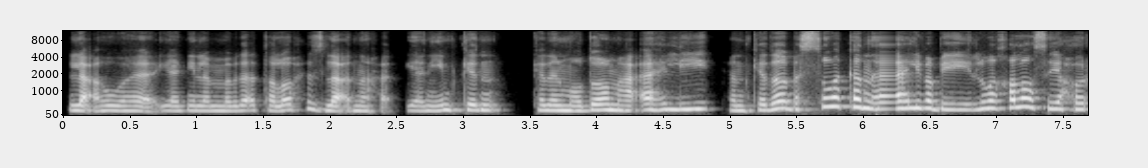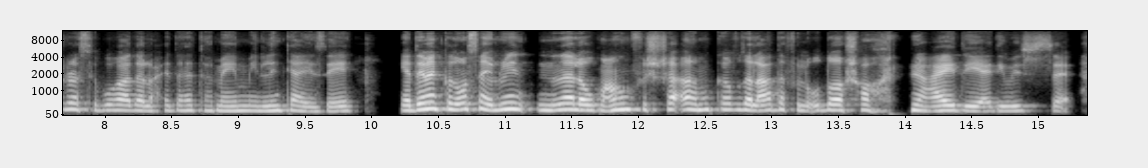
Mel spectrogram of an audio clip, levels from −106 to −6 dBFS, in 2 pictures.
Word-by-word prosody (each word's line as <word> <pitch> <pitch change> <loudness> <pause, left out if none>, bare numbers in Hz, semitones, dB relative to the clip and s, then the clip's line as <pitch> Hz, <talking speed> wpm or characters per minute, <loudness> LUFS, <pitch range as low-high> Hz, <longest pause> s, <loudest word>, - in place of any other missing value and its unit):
لأ، 200 -3 +1
هُو 195 +1 -3
يعني 190 +1 -4
لمّا 190 -1 -3
بدأت 200 +1 -4
ألاحظ 220 +3 -3
لأ 185 -2 +2
أنا 190 -2 -4
خ 180 - -16 0.2
يعني 195 0 -5
يمكن 215 0 -2 0.2
كان 210 -1 -1
الموضوع 205 +2 +2
مع 210 -3 +2
أهلي، 245 +3 +1
كان 200 -1 -2
كده، 215 +8 +1
بس 245 +3 -2
هُو 365 +1 +5
كان 335 -6 +4
أهلي 280 +3 +3
مبي 240 -5 0
اللي 250 +4 -1
هُو 290 - +3
خلاص، 320 +1 +2
هي 260 -1 +1
حرة، 250 0 -1
سيبوها 215 -3 -7
قاعدة 205 -1 +1
لوحِدها، 200 +2 -6
تمام، 195 -1 -4
اللي 190 0 -2
أنتِ 200 +1 -3
عايزاه. 175 -1 -4 0.3
يعني 205 0 +1
دايمًا 250 +3 +8
كانوا 250 -3 +2
مثلًا 250 +1 +2
يقولوا 225 +4 +2
لي 250 0 -1
إن 210 -1 -1
أنا 240 +2 +5
لو 215 -2 +4
معاهم 215 +4 +2
في 245 - -8
الشقة 245 +1 -1
أنا 240 - +3
ممكن 240 +1 -2
أفضل 230 -3 +2
قاعدة 220 +4 +1
في 230 - -21
الأوضة 210 +2 +1
شهر 210 -2 -5
عادي 200 -1 +2
يعني 180 +1 -2
مش 190 +1 -6
اللي 185 - -5
215 Hz, 220 wpm, -22 LUFS, 195-245 Hz, 0.3 s, دايمًا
